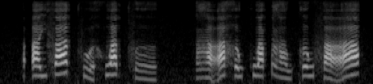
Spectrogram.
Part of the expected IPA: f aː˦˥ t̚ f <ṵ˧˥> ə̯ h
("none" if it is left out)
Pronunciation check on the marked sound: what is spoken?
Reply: u˧˩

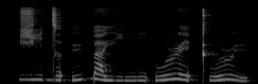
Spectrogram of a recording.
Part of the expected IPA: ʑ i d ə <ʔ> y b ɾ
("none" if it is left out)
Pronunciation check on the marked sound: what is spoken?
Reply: ʔ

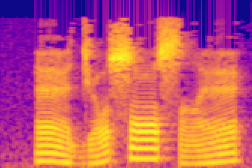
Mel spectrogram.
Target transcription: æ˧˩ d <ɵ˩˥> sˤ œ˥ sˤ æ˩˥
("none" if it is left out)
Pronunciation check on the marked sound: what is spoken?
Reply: ɵ˩˥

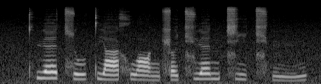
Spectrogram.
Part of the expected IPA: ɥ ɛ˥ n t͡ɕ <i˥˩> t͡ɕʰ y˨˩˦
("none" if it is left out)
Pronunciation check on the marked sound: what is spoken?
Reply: i˥˩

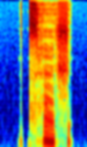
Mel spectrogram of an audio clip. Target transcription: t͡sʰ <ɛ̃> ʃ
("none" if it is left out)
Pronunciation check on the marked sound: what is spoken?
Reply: ɛ̃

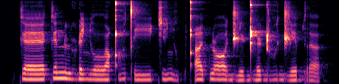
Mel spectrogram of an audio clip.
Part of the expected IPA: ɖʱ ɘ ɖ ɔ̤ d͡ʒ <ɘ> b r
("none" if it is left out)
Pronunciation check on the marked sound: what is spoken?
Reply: e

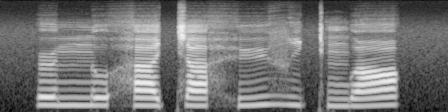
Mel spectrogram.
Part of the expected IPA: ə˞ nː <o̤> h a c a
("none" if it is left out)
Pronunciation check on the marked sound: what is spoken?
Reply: o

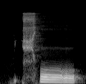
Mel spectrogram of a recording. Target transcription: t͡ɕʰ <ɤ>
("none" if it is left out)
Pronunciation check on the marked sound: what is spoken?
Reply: o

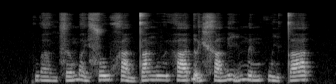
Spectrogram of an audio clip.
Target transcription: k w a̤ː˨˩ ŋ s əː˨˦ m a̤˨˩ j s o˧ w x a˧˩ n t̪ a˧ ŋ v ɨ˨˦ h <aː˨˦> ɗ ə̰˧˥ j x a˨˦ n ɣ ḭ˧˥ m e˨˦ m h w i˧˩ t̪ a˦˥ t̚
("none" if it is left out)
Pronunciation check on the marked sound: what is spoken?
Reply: aː˨˦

